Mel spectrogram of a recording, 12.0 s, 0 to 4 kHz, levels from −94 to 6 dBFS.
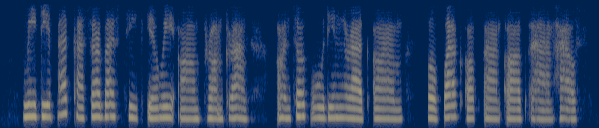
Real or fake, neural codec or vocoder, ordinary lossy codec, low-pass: fake; codec, 16 kHz, 1.1 kbps, Voila-Tokenizer; none; 3.6 kHz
